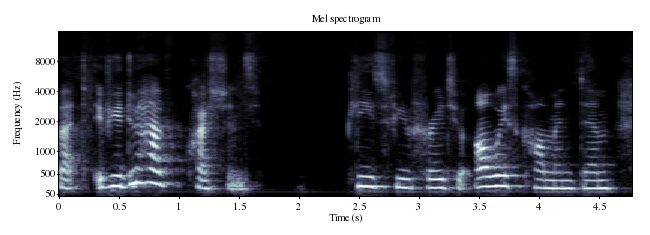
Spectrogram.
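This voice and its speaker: A woman speaks at a medium pitch with ordinary pitch variation. Her voice is somewhat breathy and her pace fairly slow. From Germany. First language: German. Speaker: online business coach. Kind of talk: live webinar presentation. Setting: livestream with screen share.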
